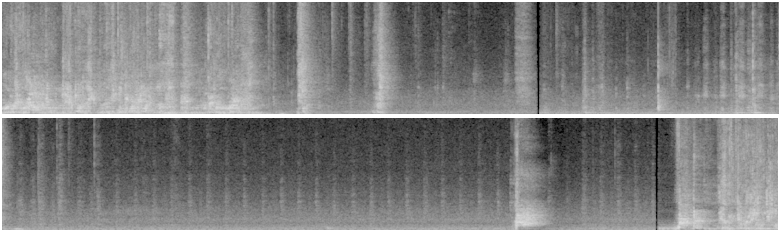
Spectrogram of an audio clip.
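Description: A dog barks and growls loudly close by.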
